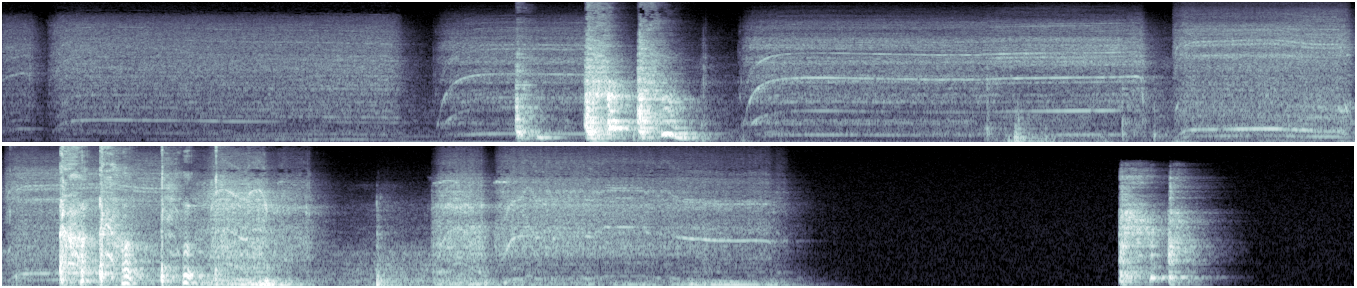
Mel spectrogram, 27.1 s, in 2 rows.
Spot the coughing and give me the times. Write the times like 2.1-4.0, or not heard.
5.1-6.8, 14.1-15.8, 24.7-25.4.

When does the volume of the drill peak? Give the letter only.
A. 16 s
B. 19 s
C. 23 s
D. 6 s
A.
